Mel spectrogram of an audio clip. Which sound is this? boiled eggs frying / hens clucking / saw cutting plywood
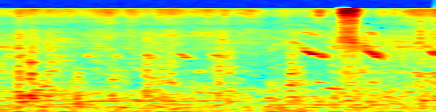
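hens clucking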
